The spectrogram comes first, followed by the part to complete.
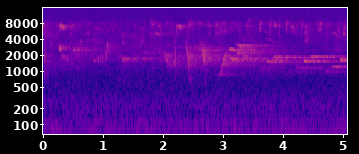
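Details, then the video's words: Superb Lyrebird, a 'flute lyrebird' with the local fluting accent, in cool, damp forest of the Werrikimbe Wilderness, New England Tablelands, New South Wales. Sweeping, slurred whistles give way to long, steady, flute-like held notes. A soft wash of background forest noise. "Flute Lyrebirds of the Werrikimbe Wilderness"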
